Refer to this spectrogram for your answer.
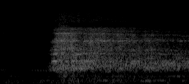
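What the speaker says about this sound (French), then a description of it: "C'est parti, on inspire." A deep inhalation during a Pilates abdominal breathing cycle, close and fairly loud, starting after a brief quiet moment and drawn out steadily as a breathy rush to the end.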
